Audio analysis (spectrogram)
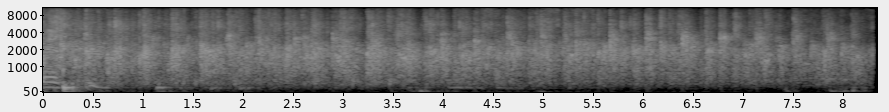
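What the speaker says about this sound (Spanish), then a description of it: "Denle un aplauso a Jesucristo." Church congregation breaks into sustained applause for Jesus Christ at a Spanish-language service, a dense, even roar of many clapping hands with a few faint voices mixed in, continuing for about eight seconds.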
